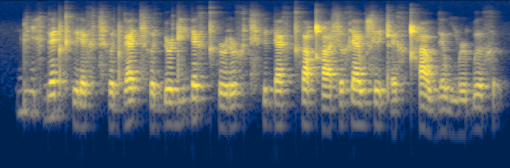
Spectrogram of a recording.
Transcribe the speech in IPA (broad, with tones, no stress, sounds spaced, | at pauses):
ɖʱ i˦˨ x ɡ ɛ˦ d kʰ ɪ˨ ɾ ɛ˨ x t͡sʰ ə˨ d ɡ æ˦ t͡sʰ ə˨ d ɗ ə˞˦ d i˦ d ɾ ɛ˦ x kʰ ə˞˨ ɾ ə˞˦ x t͡sʰ ɪ˦ ɡ ɾ æ˦ x kʰ ə˦˨ qʰ æ˨ s ə˦ x ɾ æ˦ w s ɪ˦˨ tʼ ɛ˨ x qʰ æ˦˨ w ɡ ɛ˦˨ w ŋ͡m ə˞˨ ɓ ə˦ x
